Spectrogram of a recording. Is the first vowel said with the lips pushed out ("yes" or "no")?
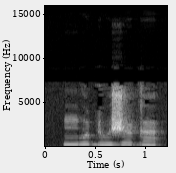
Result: yes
